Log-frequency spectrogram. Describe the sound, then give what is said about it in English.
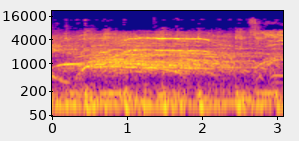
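A Pride march crowd of about a thousand people in Bialystok, northeast Poland, marching through the streets and riding on floats draped in rainbow flags, cheers and sings: a dense, steady wash of many voices with rising whoops and shouts layered over a low rumble, loud throughout. “A crowd of about a thousand people marching through the streets, singing songs, riding on top of floats draped in rainbow flags.”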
